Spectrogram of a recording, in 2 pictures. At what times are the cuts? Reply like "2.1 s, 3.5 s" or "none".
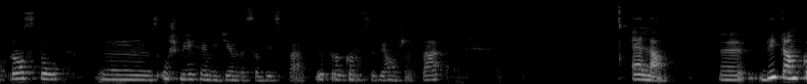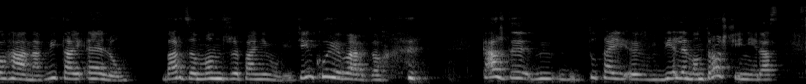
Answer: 3.1 s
